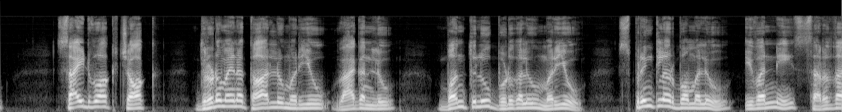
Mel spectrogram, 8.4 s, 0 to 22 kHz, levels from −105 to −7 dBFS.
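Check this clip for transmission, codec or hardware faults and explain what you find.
One codec fault runs through the whole speech recording. Throughout, likely MP2 compression starved of bits, in a way that fits a low bitrate near 80 kbps: upper sub-bands are switched off, nothing above 12.1 kHz, and coarse quantisation leaves the speech dull, gurgling and grainy.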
